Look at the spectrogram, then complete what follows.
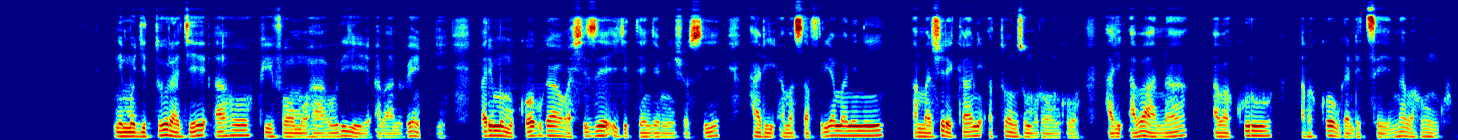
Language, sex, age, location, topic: Kinyarwanda, male, 25-35, Kigali, health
